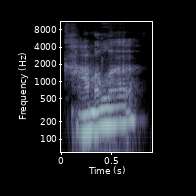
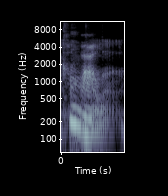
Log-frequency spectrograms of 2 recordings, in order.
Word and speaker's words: Kamala: my closing remark is you're going to have to pronounce her name right it's Kamala not Kamala oh I'm sorry I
